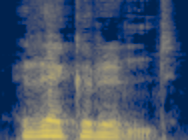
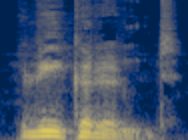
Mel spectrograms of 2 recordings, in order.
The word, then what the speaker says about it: recurrent: इसकी सही प्रोनाउंसिएशन है रिकरेंट। रिकरेंट। इस शब्द में 3 शब्दांश हैं। पहला शब्दांश है RE, दूसरा शब्दांश है CURR और आखिरी शब्दांश है ENT। पहले शब्दांश को यानी RE हम बोलेंगे रे। रे। गलत प्रोनाउंसिएशन में हम इस शब्दांश को बोलते हैं री या रे। तो इसको री या रे नहीं बोलिए, इसको बोलिए रे। रे।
